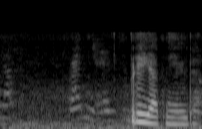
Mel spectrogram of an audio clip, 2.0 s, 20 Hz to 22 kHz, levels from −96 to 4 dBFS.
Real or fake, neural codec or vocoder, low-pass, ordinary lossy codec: fake; codec, 16 kHz, 8 kbps, FreqCodec, smaller model; none; none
